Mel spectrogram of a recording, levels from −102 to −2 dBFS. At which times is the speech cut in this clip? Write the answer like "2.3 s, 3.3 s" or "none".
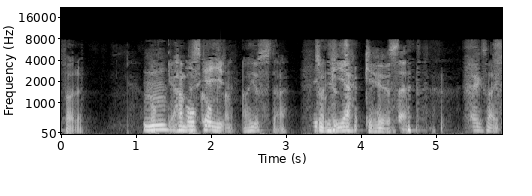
2.2 s, 3.4 s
